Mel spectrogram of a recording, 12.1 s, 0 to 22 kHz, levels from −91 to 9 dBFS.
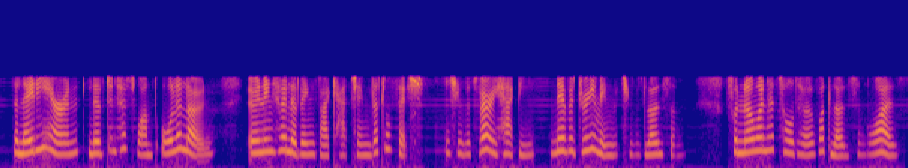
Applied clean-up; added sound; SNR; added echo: neural separator model SepFormer WHAMR!.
